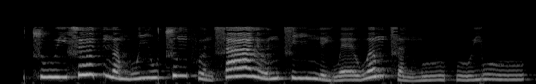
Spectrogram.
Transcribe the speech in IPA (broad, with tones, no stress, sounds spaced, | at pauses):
t͡s uː˧ j s œː˥ t̚ ŋ ɐ˨ m w iː˧ w t͡s ʊ˥ ŋ f ɵ˨˩ n s aː˥ l ɵ˨˥ n t͡s iː˧ ŋ e˨˩ j w ɛː˨ w ɐ˥ m t͡s ɐ˨˩ n m uː˨˧ f uː˨˥ j w uː˧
